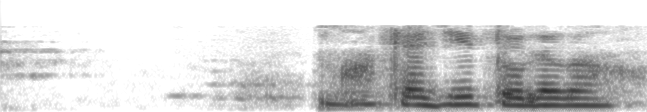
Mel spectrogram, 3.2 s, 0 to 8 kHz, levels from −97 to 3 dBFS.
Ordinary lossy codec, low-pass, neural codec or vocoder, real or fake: AAC, 16 kbps; 7.2 kHz; codec, 16 kHz in and 24 kHz out, 2.2 kbps, FireRedTTS-2 codec; fake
